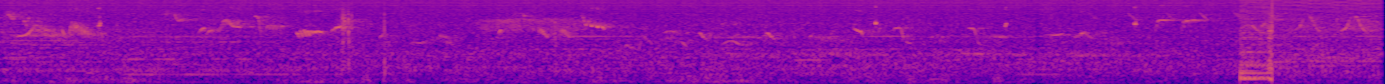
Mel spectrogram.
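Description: Small birds chirping over a steady outdoor background hiss, with one brief, loud pitched sound about six seconds in.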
